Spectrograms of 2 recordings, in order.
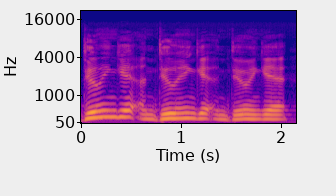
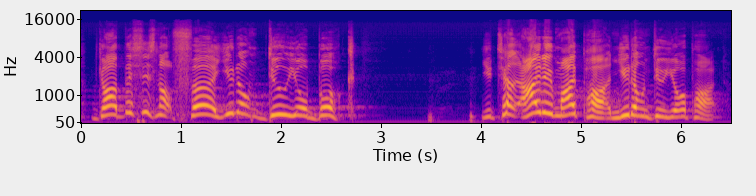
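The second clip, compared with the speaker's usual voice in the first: high, loud, drawn-out, deliberate mock angry yelling; 6 semitones higher, 6 dB louder than usual. Speaker retelling a man's story, acting out his yelling at God. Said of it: "he starts yelling at God".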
